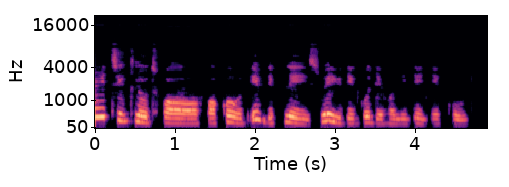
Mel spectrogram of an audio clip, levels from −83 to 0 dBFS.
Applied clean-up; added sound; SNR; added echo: none; none; none; none.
